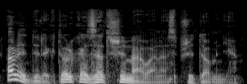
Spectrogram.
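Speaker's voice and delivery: plain reading voice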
